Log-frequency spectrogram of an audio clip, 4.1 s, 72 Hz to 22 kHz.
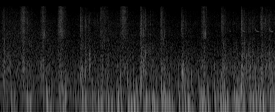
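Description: Horse hooves clop in the video game The Witcher 3: Blood and Wine, a steady, fairly quick rhythm of hoof strikes with no pauses, moderately loud against a dense outdoor ambience.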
